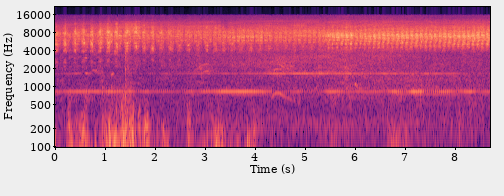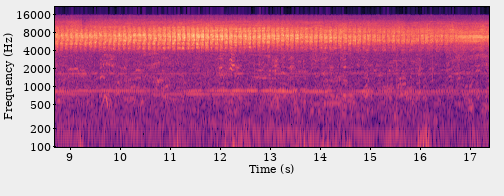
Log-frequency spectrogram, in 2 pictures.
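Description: Cicadas singing in the trees: a steady, high-pitched, rapidly pulsing drone that grows louder about five seconds in.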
